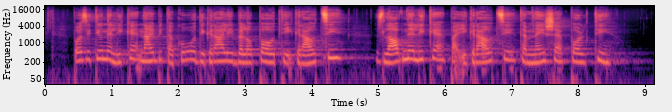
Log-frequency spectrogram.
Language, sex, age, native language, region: Slovenian, female, 30-49, Slovenian, Savinja region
